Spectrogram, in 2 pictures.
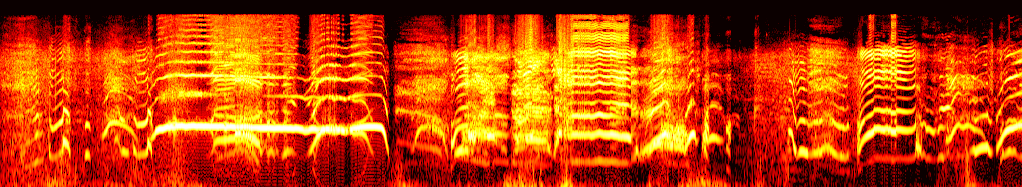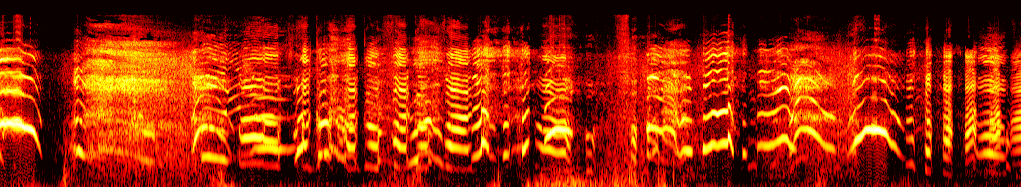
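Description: A young woman laughs loudly.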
